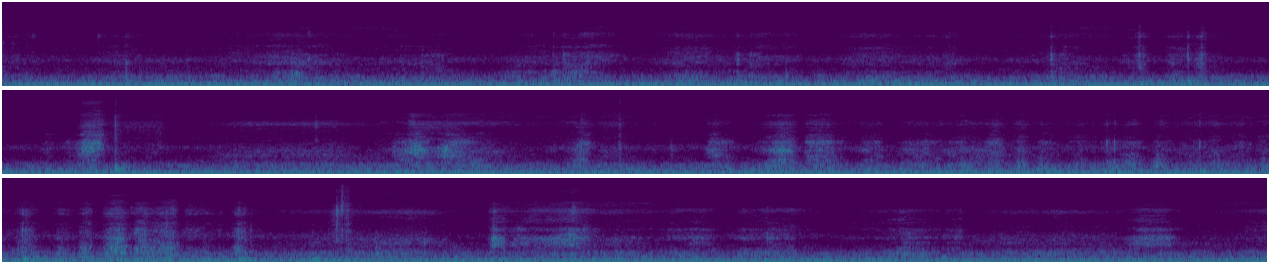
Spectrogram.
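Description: Fountain pen flex nib scratching faintly across paper in many short strokes while writing cursive, over a steady low hum.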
